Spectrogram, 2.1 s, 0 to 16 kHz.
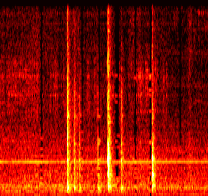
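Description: Dell Dimension 2350 desktop PC running: a faint steady hum with four light clicks in the middle, typical of its hard disk drive seeking.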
